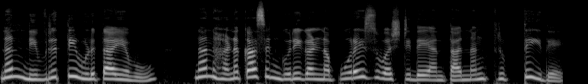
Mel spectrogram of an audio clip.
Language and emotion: Kannada, happy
